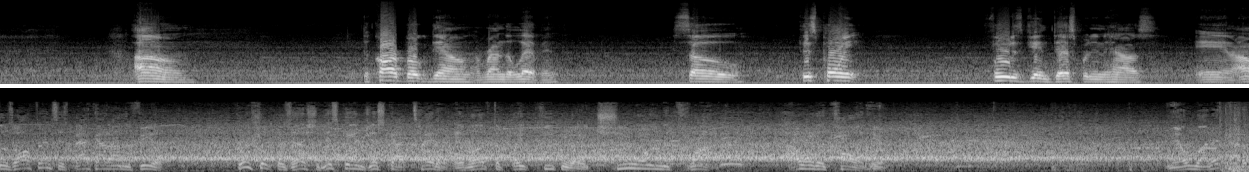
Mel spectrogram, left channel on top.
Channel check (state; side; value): different; both; correlation 0.01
